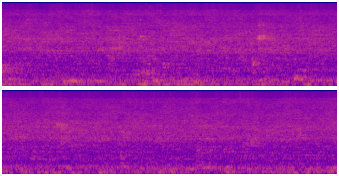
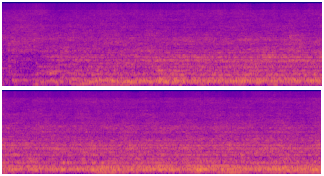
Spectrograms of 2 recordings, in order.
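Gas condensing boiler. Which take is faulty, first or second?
first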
